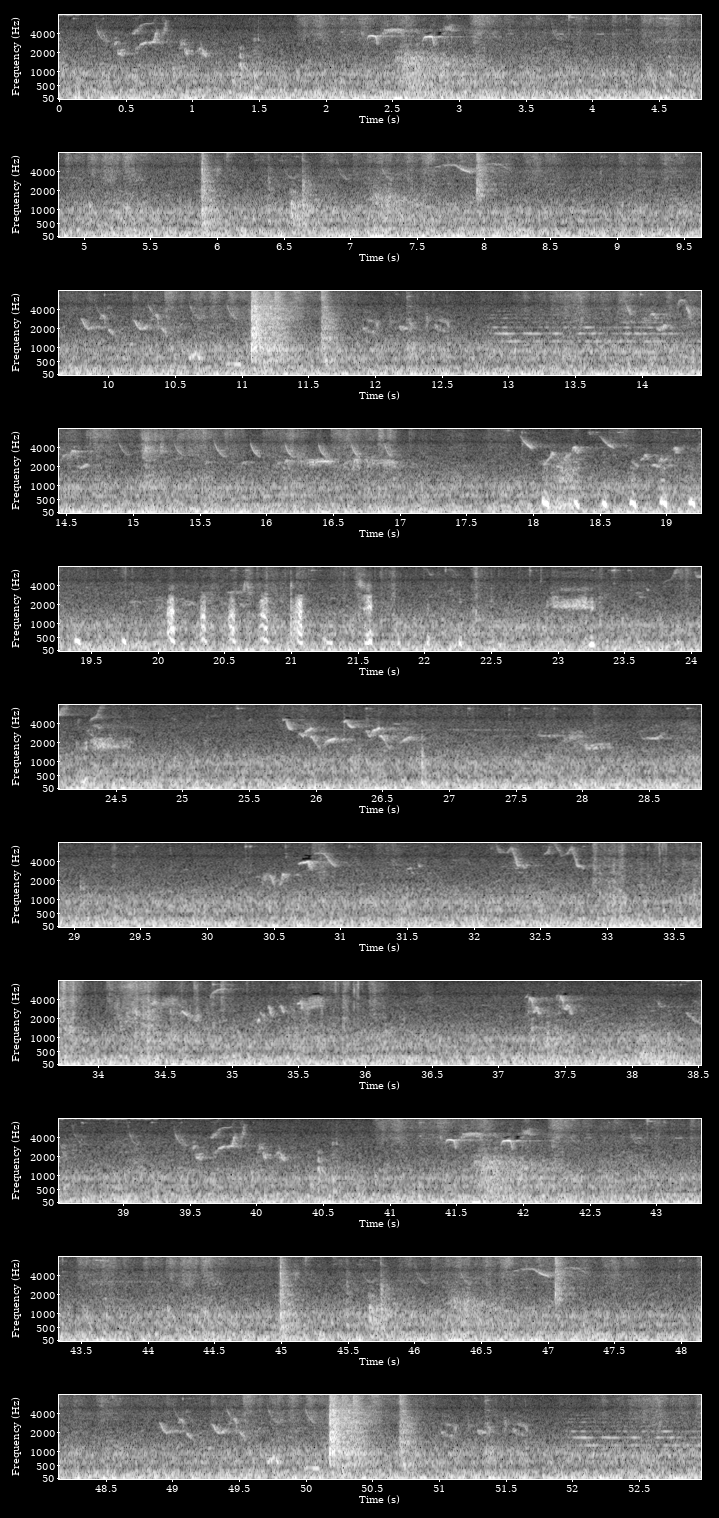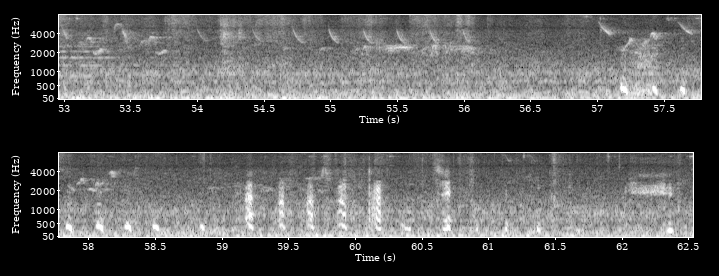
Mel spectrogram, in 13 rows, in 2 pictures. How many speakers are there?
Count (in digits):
0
